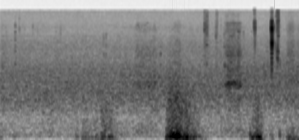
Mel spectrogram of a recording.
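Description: A few low, muffled thumps on a microphone over a steady faint hiss: one about a second and a half in, the loudest about two and a half seconds in, and a smaller one near the end.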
